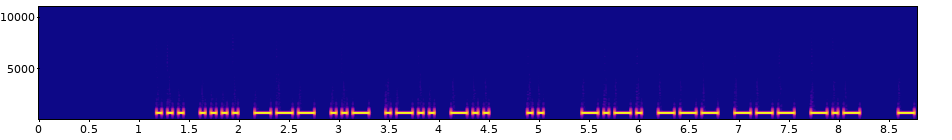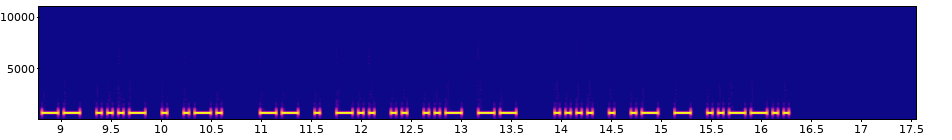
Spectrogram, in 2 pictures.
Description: Morse code, heard as a keyed tone, about 22 wpm, 700 Hz. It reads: SHOULD I COOK OVER MEDIUM HEAT?
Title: Sentences from Top 1000 Words - Review Part 6 - 22wpm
